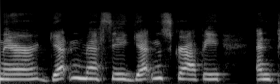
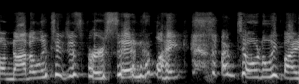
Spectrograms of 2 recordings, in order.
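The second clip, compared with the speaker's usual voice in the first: higher-pitched, emphatic reassurance; retold insistent reassurance; 6 semitones higher than usual. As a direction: wave away the fuss, pitched up. Retold reassurance of worried director.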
